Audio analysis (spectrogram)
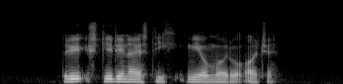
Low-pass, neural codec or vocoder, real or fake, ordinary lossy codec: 7.2 kHz; codec, 16 kHz, 2 kbps, FunCodec, trained on Chinese and English, 25 frames a second; fake; none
